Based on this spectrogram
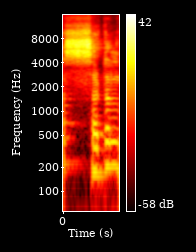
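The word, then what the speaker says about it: subtle: है अपने पास सटल इसमें बी साइलेंट है बोला नहीं जाएगा सल बोलेंगे इसको सल का मतलब होता जो इनडायरेक्ट हो और लाइट हो।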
